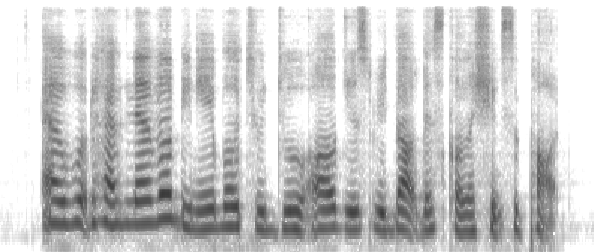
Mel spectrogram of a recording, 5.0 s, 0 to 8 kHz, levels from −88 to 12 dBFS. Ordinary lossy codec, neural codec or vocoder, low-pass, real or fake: none; codec, 24 kHz, 1 kbps, SNAC; 7.2 kHz; fake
